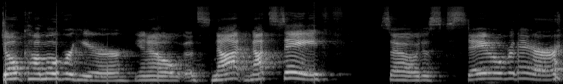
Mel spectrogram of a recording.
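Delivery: shouted, loud voice. Playing a character warning another to stay back: yelling a warning in character. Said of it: "she's gonna yell in the process".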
